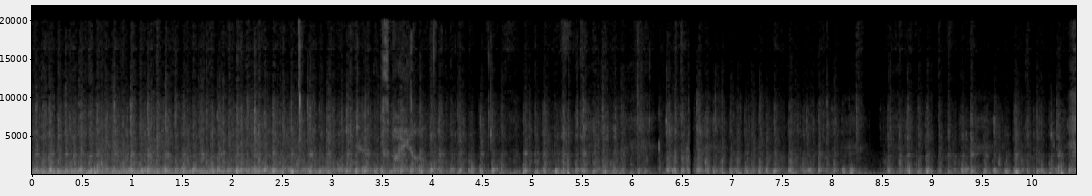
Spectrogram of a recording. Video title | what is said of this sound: Making Butter with Ms. Jennifer | you're going to shake it until you stop hearing it slosh around, so you're not going to hear any more noise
